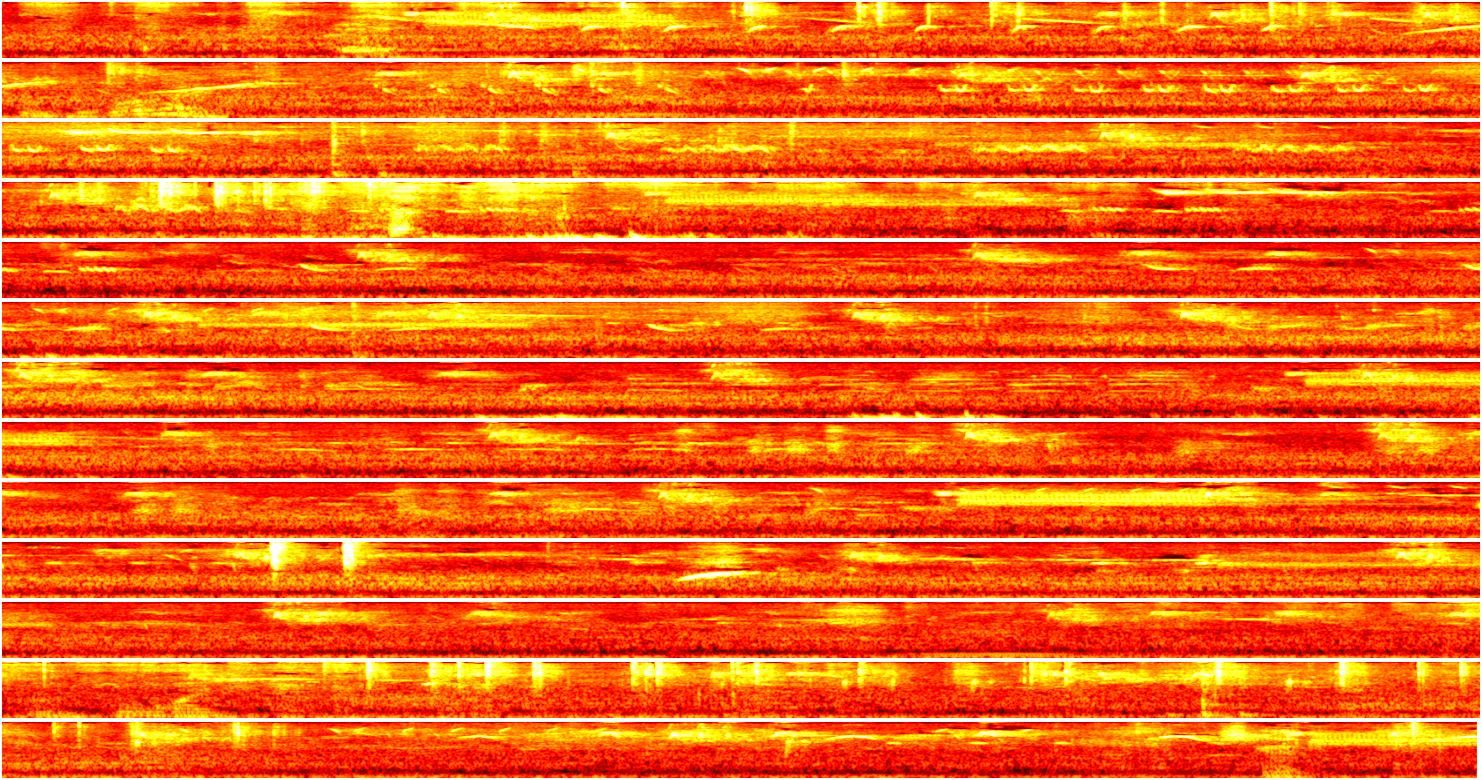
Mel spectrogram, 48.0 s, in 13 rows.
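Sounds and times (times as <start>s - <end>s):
songbirds chirping: 0.0s - 48.0s.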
